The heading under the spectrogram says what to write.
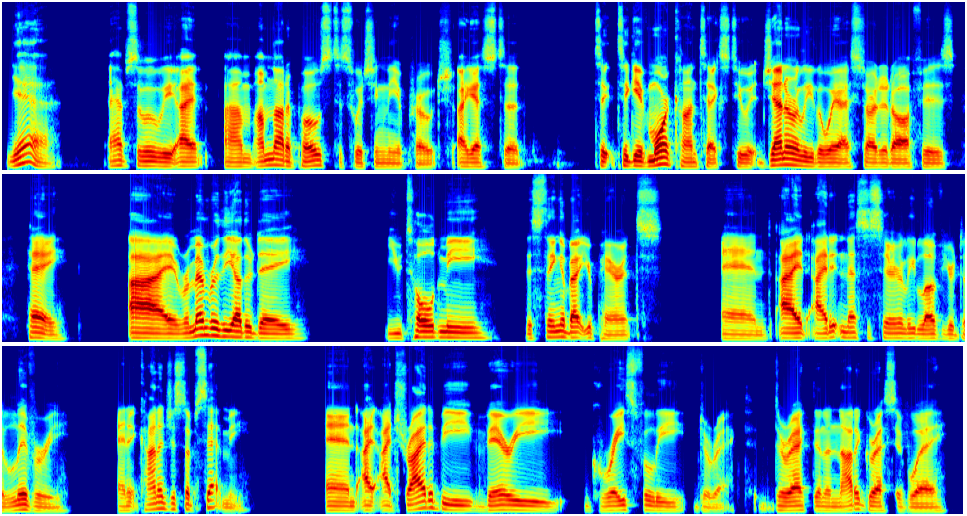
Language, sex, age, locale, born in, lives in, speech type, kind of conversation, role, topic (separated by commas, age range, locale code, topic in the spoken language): English, male, 20-24, en-US, United States, United States, conversation, advice, user, How can I stop feeling drained by emotional labor in my relationship?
